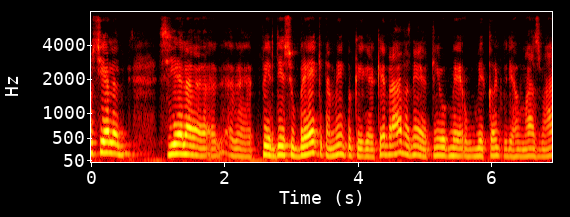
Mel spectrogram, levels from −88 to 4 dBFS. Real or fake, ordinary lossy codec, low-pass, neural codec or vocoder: fake; none; 7.2 kHz; codec, 16 kHz, 8 kbps, FreqCodec, smaller model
